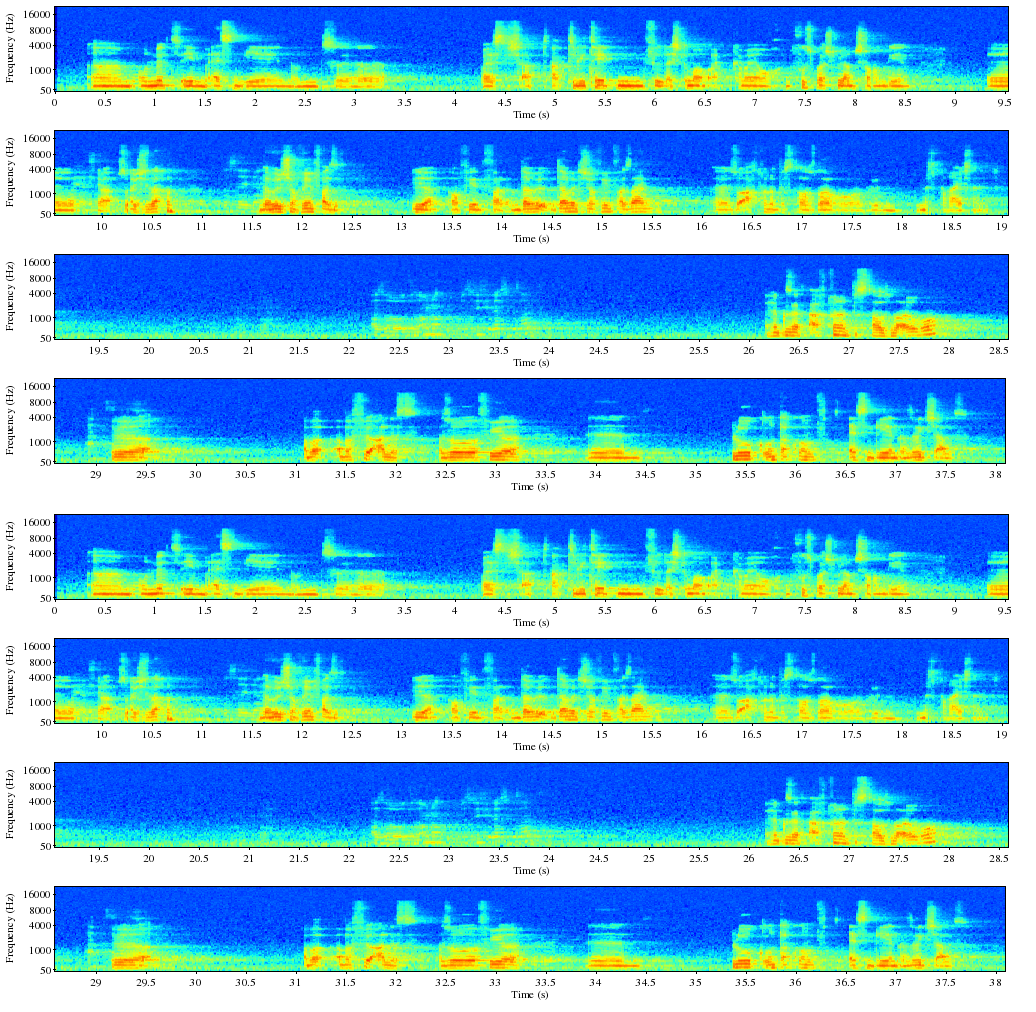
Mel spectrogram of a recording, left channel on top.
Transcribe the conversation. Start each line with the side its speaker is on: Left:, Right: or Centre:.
Left: ähm, und mit eben Essen gehen und äh, weiß nicht, Ak Aktivitäten, vielleicht kann man, auch, kann man ja auch ein Fußballspiel anschauen gehen, äh,
Centre: Oh ja, stimmt.
Left: ja, solche Sachen. Und
Centre: Das wäre geil.
Left: da würde ich
Centre: So,
Left: auf jeden Fall, ja, auf jeden Fall. Und da, wür- da würde ich auf jeden Fall sagen, äh, so 800 bis 1000 Euro würden, müssten reichen eigentlich.
Centre: okay. Also 300 bis wie viel hast du gesagt?
Left: Ich habe gesagt 800 bis 1000 Euro
Centre: Ah, pro
Left: für,
Centre: Person.
Left: aber, aber für alles. Also für ähm, Flug, Unterkunft, Essen gehen, also wirklich alles.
